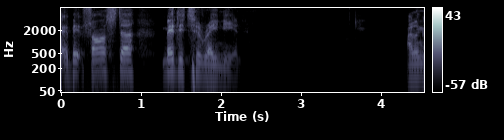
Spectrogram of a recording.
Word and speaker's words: Mediterranean: ray so it is it's on the fourth syllable um so i can just annotate on here uh let's i can draw mediterranean so it's actually this syllable here which i've underlined so we've got a six-syllable word with the stress on the fourth word okay mediterranean the mediterranean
